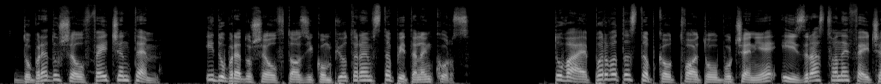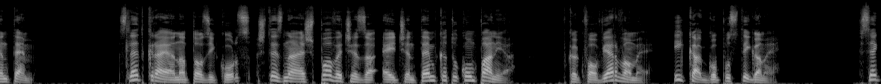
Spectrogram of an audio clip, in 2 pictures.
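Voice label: bulgarian male e-learning; voice demos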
